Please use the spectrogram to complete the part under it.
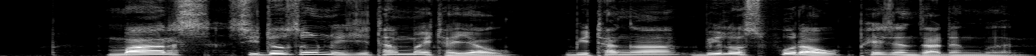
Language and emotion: Bodo, neutral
